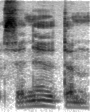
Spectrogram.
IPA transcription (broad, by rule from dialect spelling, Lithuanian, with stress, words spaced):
sʲɛˈnʲɪ ˈtʲɛn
